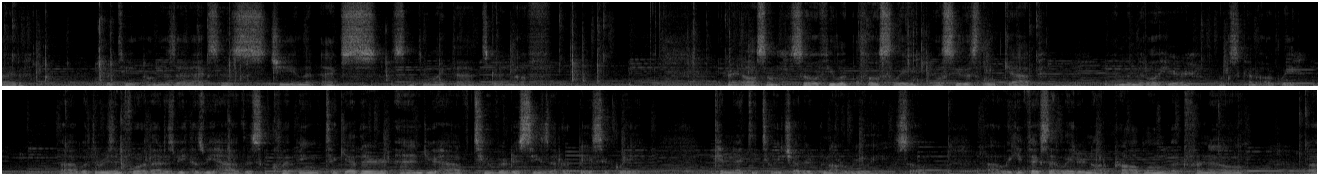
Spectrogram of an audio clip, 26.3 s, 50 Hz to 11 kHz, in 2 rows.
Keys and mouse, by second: 1.2 r, 1.9 z, 2.9 click, 3.2 g, 3.2 x, 4.3 click, 4.7 Tab, 5.9 drag, 6.0-6.5 middle drag, 6.6 KP_1, 6.9 click, 8.0 shift+drag, 9.5 click, 9.8 shift+drag, 10.1-10.6 ctrl+drag, 11.2 click, 12.9-13.3 drag, 13.3-14.7 middle drag, 14.8 KP_1, 15.2 Tab, 23.2 middle click, 24.5-26.2 middle drag.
